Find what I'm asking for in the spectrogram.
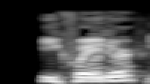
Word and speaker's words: equator: It's equator. What are you guys talking about? You had the accent on the wrong syllable.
